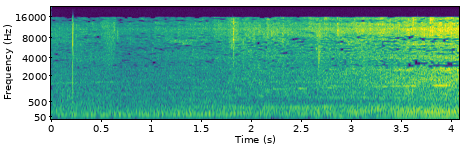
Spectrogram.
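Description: A low, steady motor rumble that grows gradually louder.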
